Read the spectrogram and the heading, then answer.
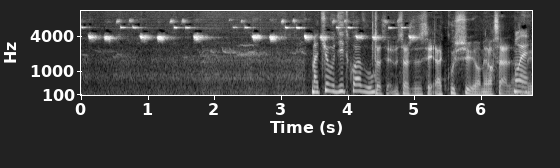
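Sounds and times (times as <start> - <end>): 
great tit singing: 0.0 - 5.4
faint low noise: 0.0 - 6.7
speech: 3.5 - 6.7.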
